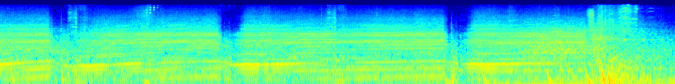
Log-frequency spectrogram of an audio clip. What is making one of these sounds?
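A car engine roars at high revs, shifting up through the gears.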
